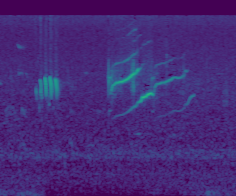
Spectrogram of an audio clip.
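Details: Eurasian nuthatch: a quick burst of four clipped high notes, then several long, clear whistles sliding upward, against faint steady background hiss.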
